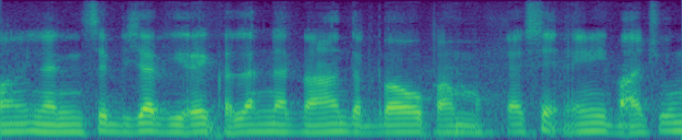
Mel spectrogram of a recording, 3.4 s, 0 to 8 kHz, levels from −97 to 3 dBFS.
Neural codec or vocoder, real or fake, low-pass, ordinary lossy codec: codec, 16 kHz, 0.8 kbps, ZipCodec; fake; none; none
